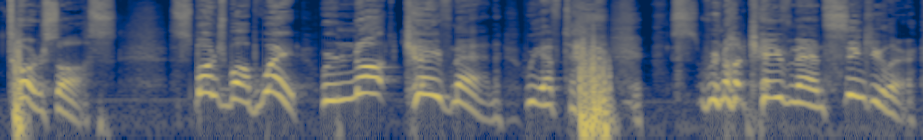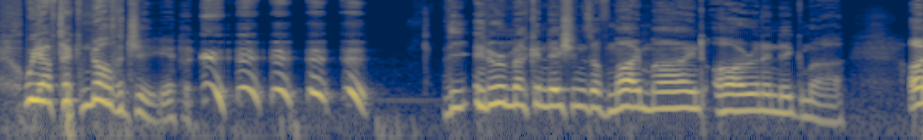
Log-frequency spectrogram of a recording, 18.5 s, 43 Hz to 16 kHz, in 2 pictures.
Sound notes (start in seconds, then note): 5.8 wheeze and/or mic peak; 11.6 repeated grunts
